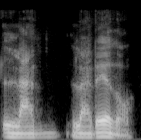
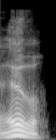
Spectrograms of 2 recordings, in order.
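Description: First: The middle consonant is a rolled r. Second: The middle consonant sounds like a d. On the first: The speaker calls it right. "Because you're rolling your R" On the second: The speaker calls it wrong. "I used to say, Ladedo"

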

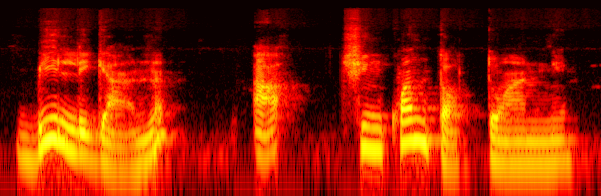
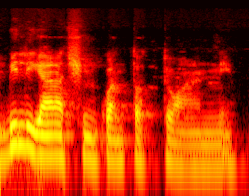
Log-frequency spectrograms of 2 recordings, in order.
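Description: First: The sentence is spoken slowly and deliberately. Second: The sentence is spoken at a normal pace.

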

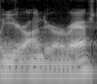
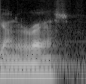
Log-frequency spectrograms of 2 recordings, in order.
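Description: First: It is said loudly, like a yell. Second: It is said very quietly.

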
